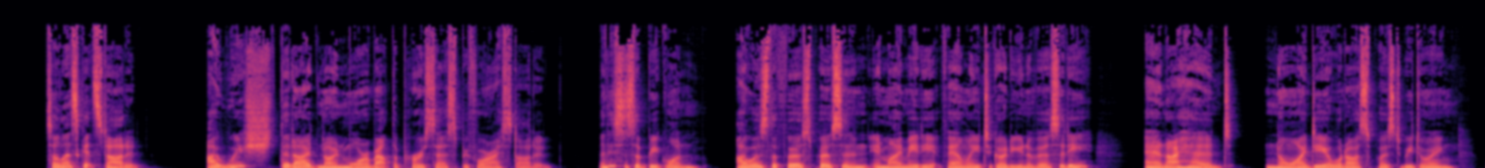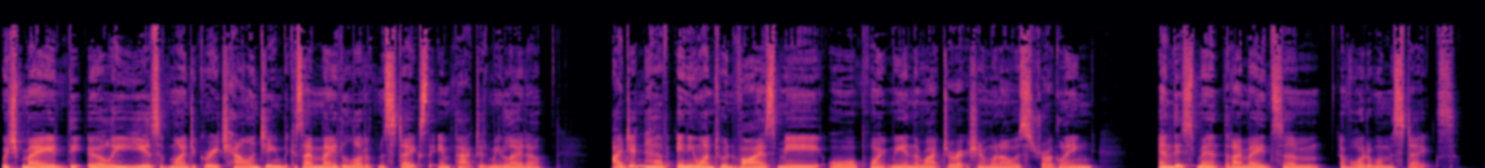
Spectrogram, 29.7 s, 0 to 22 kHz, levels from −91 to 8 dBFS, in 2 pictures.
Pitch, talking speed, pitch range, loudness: 160 Hz, 190 wpm, 145-185 Hz, -19 LUFS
